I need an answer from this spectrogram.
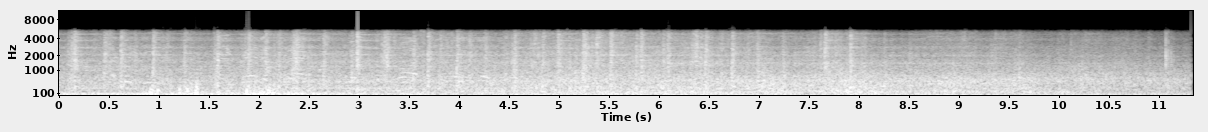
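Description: Commuter passenger train coaches rolling past at speed, their wheels clicking rapidly over the rail joints over a steady rumble. The clicking thins out and the sound fades over the last few seconds as the last car pulls away.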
